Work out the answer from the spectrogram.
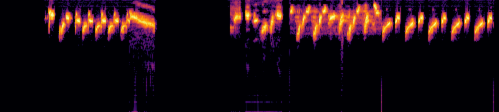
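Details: Short goldfinch song bursts of quick, high, sharply rising and falling twitters, a brief trill then a longer chattering phrase after a pause.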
